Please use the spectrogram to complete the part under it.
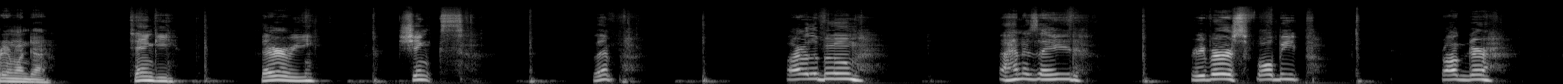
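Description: Playing cards slide against each other as they are flipped.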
